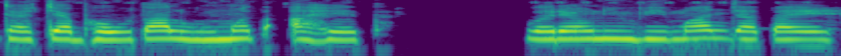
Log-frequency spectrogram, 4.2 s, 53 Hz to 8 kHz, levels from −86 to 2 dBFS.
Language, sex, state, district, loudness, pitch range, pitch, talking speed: Marathi, male, Maharashtra, Chandrapur, -17 LUFS, 235-255 Hz, 245 Hz, 130 wpm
